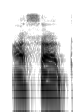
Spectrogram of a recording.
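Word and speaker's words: أسد: আলিফের উচ্চারণ আয়ের মতো হয়ে থাকে। উদাহরণ হচ্ছে আসাদ, আসাদ, আসাদ, আসাদ মানে সিংহ, আসাদ মানে সিংহ।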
